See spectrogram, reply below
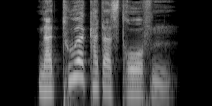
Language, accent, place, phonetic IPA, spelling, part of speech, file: German, Germany, Berlin, [naˈtuːɐ̯katasˌtʁoːfn̩], Naturkatastrophen, noun, De-Naturkatastrophen.ogg
- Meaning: plural of Naturkatastrophe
